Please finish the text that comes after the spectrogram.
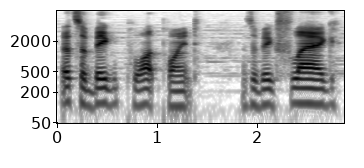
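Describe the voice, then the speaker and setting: A man's voice: medium pitch, level tone, a little slow. A man giving casual playthrough commentary on a game, reading its text aloud with wry, offhand asides. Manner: wry offhand asides between read lines. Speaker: game streamer. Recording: game music behind the voice. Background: visual novel music.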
